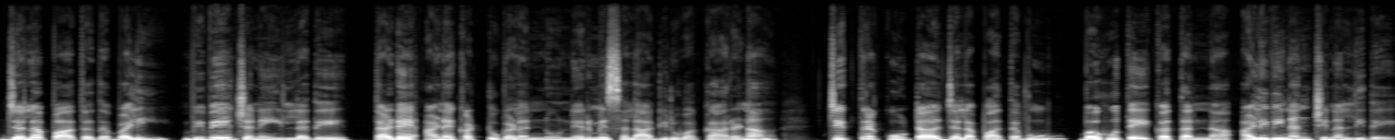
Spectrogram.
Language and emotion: Kannada, neutral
